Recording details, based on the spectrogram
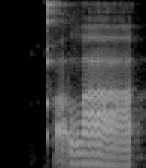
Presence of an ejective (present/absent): present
